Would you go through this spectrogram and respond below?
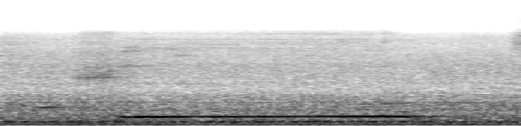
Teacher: شین میں صفت تفشی, منہ کے اندر آواز کا پھیلاؤ ہونا, آواز کا پھیلنا. بعض حضرات کہتے ہیں شین سخت ہو گیا, صفت تفشی کے خلاف ہو گیا.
